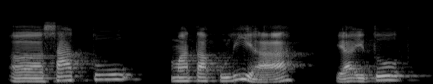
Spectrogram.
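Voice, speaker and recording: Over a quiet background, the man's intonation moves in a lively way. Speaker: university lecturer and academic administrator; university lecturer. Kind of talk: online presentation. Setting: video call. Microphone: webcam.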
